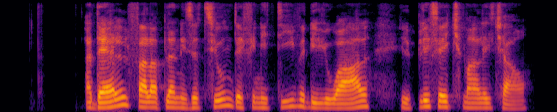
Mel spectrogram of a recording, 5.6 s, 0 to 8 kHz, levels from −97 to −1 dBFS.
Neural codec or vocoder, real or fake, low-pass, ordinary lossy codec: codec, 16 kHz, 4 kbps, FunCodec, trained on Chinese and English, 50 frames a second; fake; 7.2 kHz; Opus, 64 kbps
